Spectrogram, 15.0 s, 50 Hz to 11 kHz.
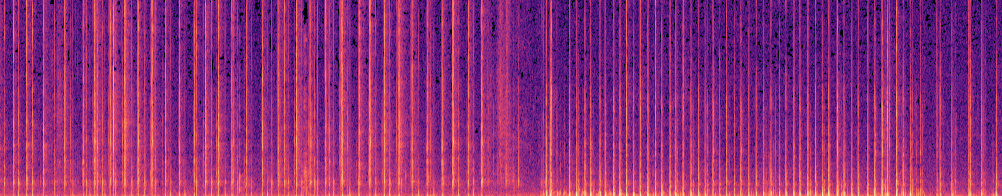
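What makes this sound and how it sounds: Fingertips rapidly tap the back and grip of a white PS5 controller made of hollow plastic, producing a dense stream of short, dry clicks with very little ring. Just past the halfway point the taps grow louder and take on a fuller, hollow low thump beneath the bright clicking.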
